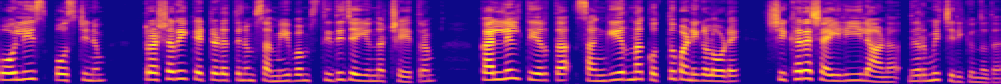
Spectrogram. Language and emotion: Malayalam, neutral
